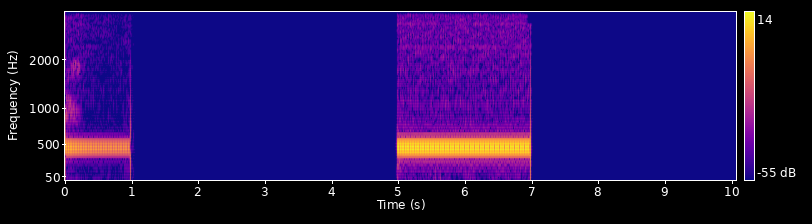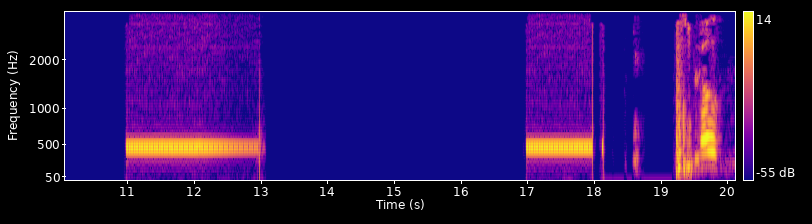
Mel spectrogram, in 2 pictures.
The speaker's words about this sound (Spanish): Ahí está la llamada.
